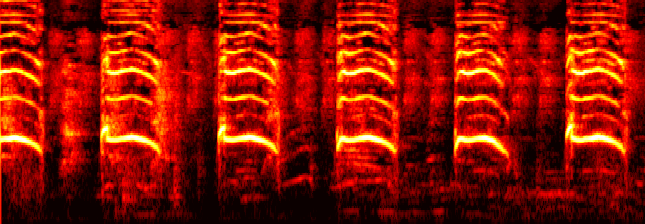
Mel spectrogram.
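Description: A great barbet gives six loud, mewing, slightly rising-then-falling wails, about one per second, with no other sound in the background.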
